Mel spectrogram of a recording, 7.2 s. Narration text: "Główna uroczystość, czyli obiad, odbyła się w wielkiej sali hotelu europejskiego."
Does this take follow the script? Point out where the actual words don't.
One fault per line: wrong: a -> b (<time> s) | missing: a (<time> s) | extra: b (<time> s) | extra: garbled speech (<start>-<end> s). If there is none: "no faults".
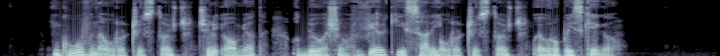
wrong: hotelu -> uroczystość (4.4 s)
